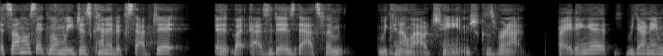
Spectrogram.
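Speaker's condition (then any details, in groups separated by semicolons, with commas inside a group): No condition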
